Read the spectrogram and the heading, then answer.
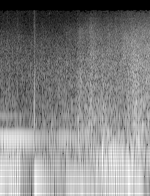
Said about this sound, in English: This is one of the most beautiful views of the ocean I've ever seen. You get these big, slow swells, and then as soon as they crash onto the jetty, they froth up, but then they just kind of become peaceful again.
